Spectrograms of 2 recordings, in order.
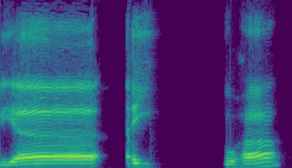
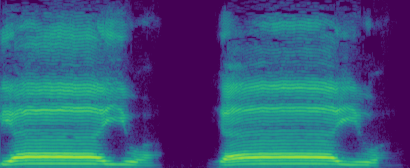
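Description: First: Long يا, then a firm glottal stop starting أيها; full hamza. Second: Long drawn يا gliding into أيها without a stop; softened hamza. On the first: Teacher showing correct recitation, يا أيها with a full hamza. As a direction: cut أيها cleanly off from يا with a hamza. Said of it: "يجب أن يحقق الهمزة هنا". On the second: Teacher showing a mistake, يا أيها with the hamza softened. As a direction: slur يا أيها together, slow and drawn out. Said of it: "يسهلها، يقول". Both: Shown as a demonstration.

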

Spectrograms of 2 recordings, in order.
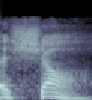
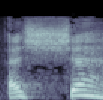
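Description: First: الشاه said with a thick long aa; wrong heavy ha. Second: الشه said with a light ha; the teacher's correction; thin ha. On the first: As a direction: stretch الشه into shaah. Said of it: "ولا تقولي الشاه". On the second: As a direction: keep the ha of الشهر thin, no heavy aa. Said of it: "رقق الهاء". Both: Shown as a demonstration.

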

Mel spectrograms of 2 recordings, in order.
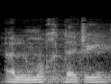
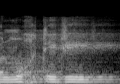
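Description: First: المختجي with an "a" after the ت: al-mukhtaji; al-mukhtaji, fatha reading of المختجي; fatha on the dal. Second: المختجي with an "i" after the ت: al-mukhtiji; al-mukhtiji, kasra reading of المختجي; kasra on the dal. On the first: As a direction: say المختجي as al-mukhtaji, open vowel before the j. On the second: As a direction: say المختجي as al-mukhtiji, "i" vowel before the j. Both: Shown as a demonstration. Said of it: "بفتح الدال وكسرها".

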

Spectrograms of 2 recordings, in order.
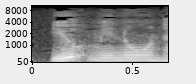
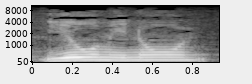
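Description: First: "يؤمنون" as yu'minūn, with a glottal catch after yu; sounded hamza. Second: "يؤمنون" as yūminūn, long ū replacing the hamza; dropped hamza. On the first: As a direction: stop briefly on the hamza in "يؤمنون". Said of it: "سواء كانت الهمزة ساكنة". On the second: Teacher giving the Quraysh reading, "يؤمنون" without hamza. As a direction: glide through "يؤمنون" with no glottal catch. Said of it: "يبدلون الهمزات الساكنة". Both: Shown as a demonstration.

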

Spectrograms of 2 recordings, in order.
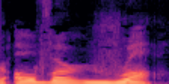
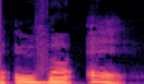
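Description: First: Overall linked as "over-RAW". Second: Overall split as "over; unlinked words. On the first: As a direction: glide from over into all with an r in overall. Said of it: "它要连在一起读". (overall 连读成 over-raw) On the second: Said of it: "有同学念成overall". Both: Shown as a demonstration.

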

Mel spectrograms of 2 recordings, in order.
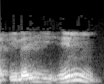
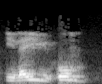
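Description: First: إليهم as "ilayhim", ending on a closed m; kasra on haa. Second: إليهم as "ilayhum", ending on a closed m; damma on haa. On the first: Teacher models most readers' stop on إليهم, "ilayhim" with kasra. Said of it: "الجميع إليهم ما عدا حمزة". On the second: Teacher models Hamza's stop on إليهم, "ilayhum" with damma. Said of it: "ما عدا حمزة". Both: Shown as a demonstration.

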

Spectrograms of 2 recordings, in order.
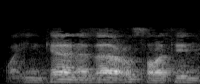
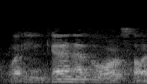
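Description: First: كان ذا with a long aa vowel on ذا; corrected ending. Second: كان ذو with a long oo vowel on ذو; misread ending. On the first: Student rereading after the teacher's correction, corrected ذا. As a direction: read ذا as "dhaa", not "dhoo". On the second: Student reading the text to the teacher, misread ذو. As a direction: read ذو with "dhoo" instead of "dhaa". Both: Shown as a demonstration. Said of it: "قلت ذو".

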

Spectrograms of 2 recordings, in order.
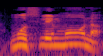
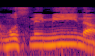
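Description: First: مسلمون with the moo held long, ending na; raf' with waw. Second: مسلمین slowly, with a long mee and final na; ya form. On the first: Teacher quizzing which i'rab he read, long waw. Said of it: "میں نے کون سا اعراب پڑھا؟". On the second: Teacher contrasting nasb or jarr form, long ya. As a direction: draw out the ya in مسلمین. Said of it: "یہ منصوب یا مجرور ہے". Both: Shown as a demonstration.

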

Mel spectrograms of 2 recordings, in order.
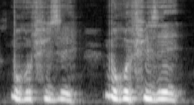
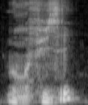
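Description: First: High, mounting cry of disbelief; aghast outcry. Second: Questioning disbelief. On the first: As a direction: repeat it louder, appalled by the refusal. Queen aghast at king's refusal. (cri indigné, de plus en plus fort) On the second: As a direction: ask it softly, taken aback. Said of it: "s'écria la reine". (question incrédule, dite sans crier) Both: A narrator's reading.

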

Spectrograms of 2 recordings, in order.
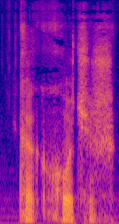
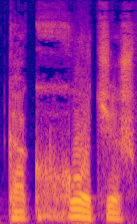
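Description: First: Subdued first take. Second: Higher, impassioned surrender; exclaiming. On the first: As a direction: give in almost under the breath. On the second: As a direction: give in with an outcry. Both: Acted. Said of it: "воскликнул он".

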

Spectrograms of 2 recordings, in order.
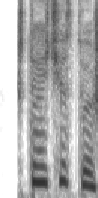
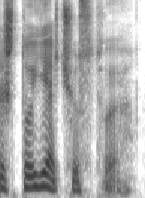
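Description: First: Pleading Tatiana. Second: Lightly voiced husband, slow mocking echo. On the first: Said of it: "Она умоляюще протянула к нему руки". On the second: Husband mockingly echoes her words. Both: A narrator's reading.

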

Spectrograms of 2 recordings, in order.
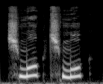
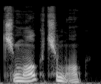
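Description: First: Very high cooing kisses; burbling coo. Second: Husband's reply. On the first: Wife sending kisses to her dog, cooing. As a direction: send spoken kisses in high baby talk. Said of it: "журчала Валентина". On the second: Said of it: "ответил Николай". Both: A narrator's reading.

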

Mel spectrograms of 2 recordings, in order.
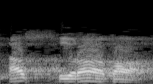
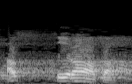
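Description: First: Said in the usual way. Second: الصراط with the ص stopped short; cut-off sad. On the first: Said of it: "قل". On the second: Shown as a demonstration. Teacher warning against an error, cut-off ص in الصراط. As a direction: choke off the doubled ص in الصراط. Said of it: "ولا تقل".

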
